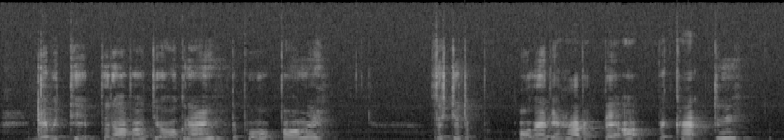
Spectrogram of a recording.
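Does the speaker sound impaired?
Yes: profound deafness; unsure whether speech clear enough to understand, captions provided for accessibility.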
